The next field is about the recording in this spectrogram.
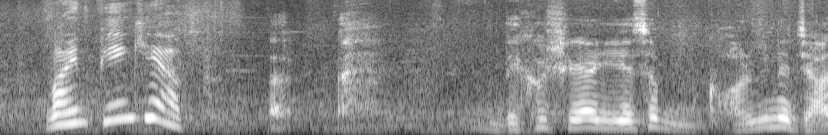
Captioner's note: Gasps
